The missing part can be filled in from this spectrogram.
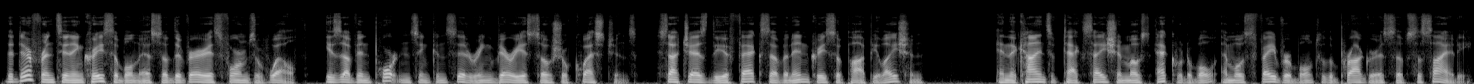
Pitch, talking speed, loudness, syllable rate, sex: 95 Hz, 170 wpm, -21 LUFS, 5.6 syllables/s, male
